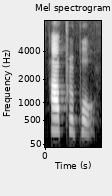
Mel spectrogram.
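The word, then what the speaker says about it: apropos: number seven कहता है कुछ वर्ड्स में एस साइलेंट होता है जैसे यह क्या है अप्रोपो ऑलराइट यहां पर एस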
